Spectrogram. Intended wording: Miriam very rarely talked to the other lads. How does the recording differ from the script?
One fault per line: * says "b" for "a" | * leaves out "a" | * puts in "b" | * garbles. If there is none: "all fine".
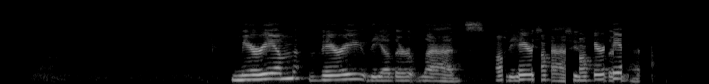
* leaves out "rarely talked to"
* garbles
